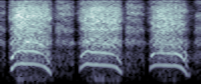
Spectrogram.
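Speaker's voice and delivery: high, wailing baby cries, mimicked; imitated baby wail. Imitating colicky baby's crying.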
